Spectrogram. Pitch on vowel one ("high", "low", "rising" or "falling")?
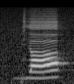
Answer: rising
